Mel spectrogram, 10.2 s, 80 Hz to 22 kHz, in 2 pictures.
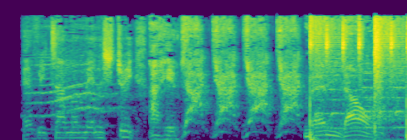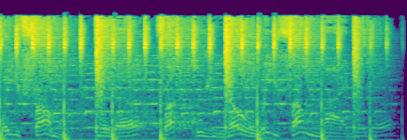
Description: dunyann-en-guzel-10-saniyelik-muzigi-bagimlilik-yapiyor_lJXF1GO.mp3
